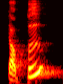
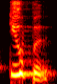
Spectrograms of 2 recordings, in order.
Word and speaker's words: tuple: pronunciations of this term it can be known as tuple or tuple in any case it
